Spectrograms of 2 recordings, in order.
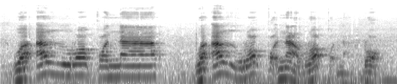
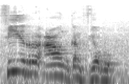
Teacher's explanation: ra pada kalimah ini disebut dengan tebal dan bukan disebut dengan tipis. Ini disebut dengan tafkhim.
